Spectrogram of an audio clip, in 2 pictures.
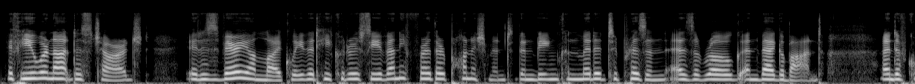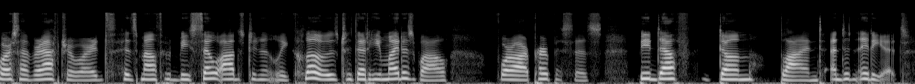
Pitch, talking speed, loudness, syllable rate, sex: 225 Hz, 175 wpm, -18 LUFS, 5.2 syllables/s, female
